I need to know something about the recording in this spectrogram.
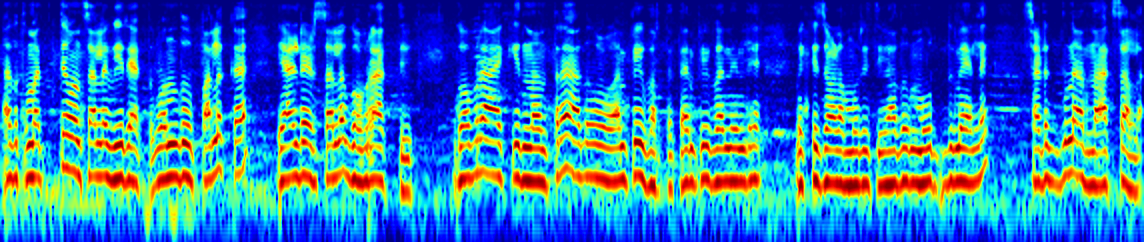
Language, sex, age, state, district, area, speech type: Kannada, female, 60+, Karnataka, Vijayanagara, rural, spontaneous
